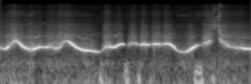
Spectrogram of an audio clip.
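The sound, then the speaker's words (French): A person whistles an imitation of blackbird song: a continuous, wavering melody of rising and falling swoops around a mid-high pitch, fairly loud and alone, lasting a couple of seconds. “À moi, faire le chant du merle, ça va être difficile.”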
